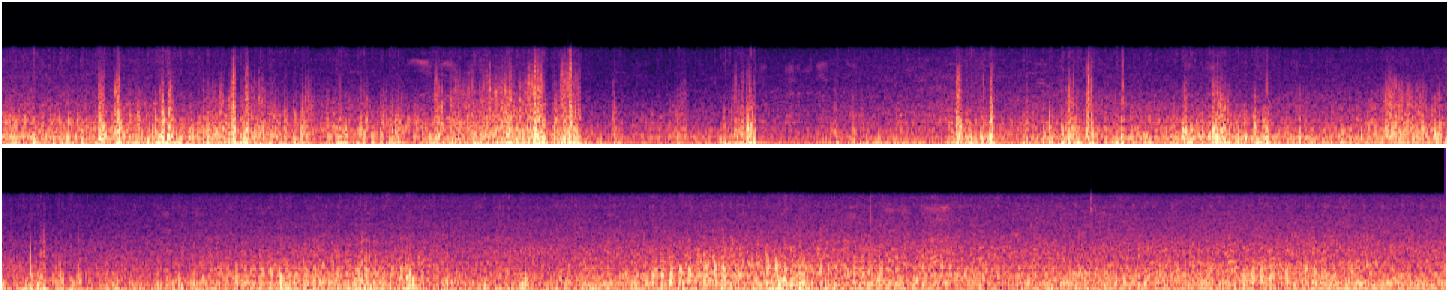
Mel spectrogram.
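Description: Wind buffeting the microphone in gusts over a steady low rumble. The gusts die down after the first few seconds, leaving a steadier rumble.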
